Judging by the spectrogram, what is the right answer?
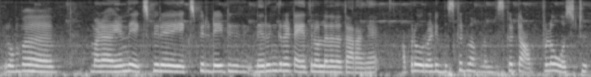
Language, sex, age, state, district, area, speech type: Tamil, female, 18-30, Tamil Nadu, Thoothukudi, rural, spontaneous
